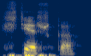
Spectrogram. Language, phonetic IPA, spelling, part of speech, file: Polish, [ˈɕt͡ɕɛʃka], ścieżka, noun, Pl-ścieżka.ogg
